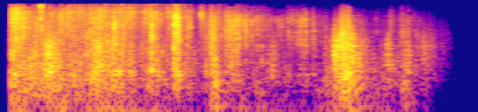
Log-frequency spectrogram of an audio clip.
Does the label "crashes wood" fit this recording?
Yes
